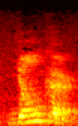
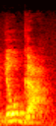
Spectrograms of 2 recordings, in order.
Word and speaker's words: Junker: And Otto von Bismarck was a Prussian Junker, spelled like junker literally, which is the German term for nobleman. But I like saying Junker better because it just sounds more awesome than nobleman.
